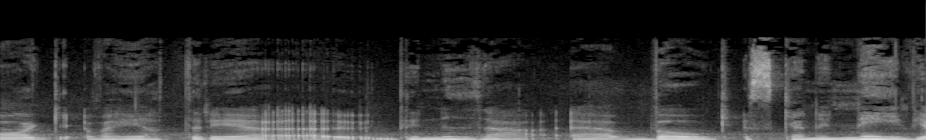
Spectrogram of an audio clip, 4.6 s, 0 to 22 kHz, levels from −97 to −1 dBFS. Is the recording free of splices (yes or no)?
no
